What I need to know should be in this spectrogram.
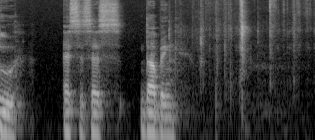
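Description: Plastic packaging crinkles in a man's hands.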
